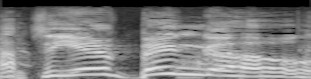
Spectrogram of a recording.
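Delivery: drawn-out high shout. Real, not acted. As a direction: bellow it out slowly. Drunk shouting a catchphrase.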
